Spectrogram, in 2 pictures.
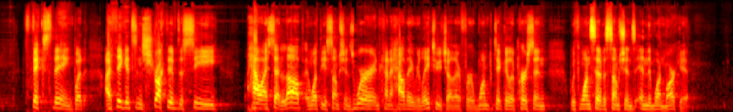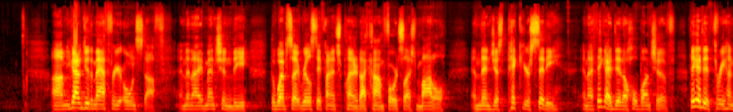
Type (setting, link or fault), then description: setting, live audience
